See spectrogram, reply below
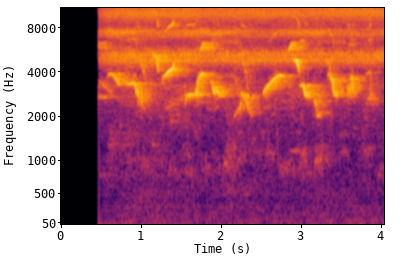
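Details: Birds singing at sunrise in a park at Bandar Seri Botani, Ipoh, Malaysia: high, quick whistled notes and short slurred phrases, several voices overlapping, over a steady high insect drone.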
